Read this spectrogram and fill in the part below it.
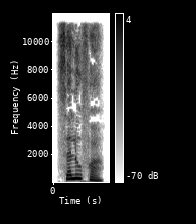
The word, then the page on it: ಸಲುಫ: salupha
